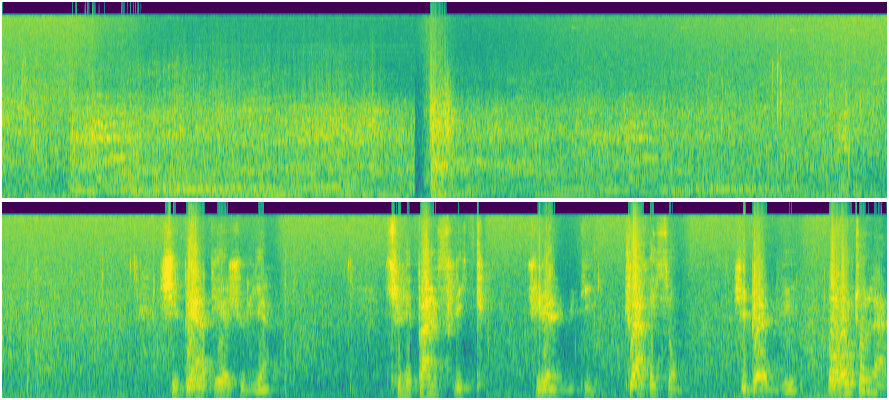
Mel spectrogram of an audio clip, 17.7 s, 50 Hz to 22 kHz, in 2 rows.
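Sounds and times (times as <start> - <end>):
car engine starting: 0.0 - 10.4
speech: 10.5 - 11.8, 12.7 - 17.6.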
